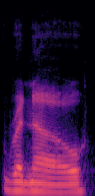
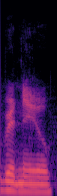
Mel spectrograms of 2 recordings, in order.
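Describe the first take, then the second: First: The name ends with an 'oh' vowel. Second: The name ends with an 'ooh' vowel. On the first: It follows the French-style reading. "you would say, oh, like Renault" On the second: It follows the commonly heard reading. "not like ooh. But anyways, they say Renew"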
